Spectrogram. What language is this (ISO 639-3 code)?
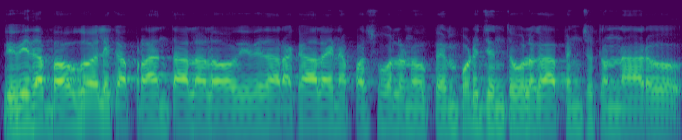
tel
